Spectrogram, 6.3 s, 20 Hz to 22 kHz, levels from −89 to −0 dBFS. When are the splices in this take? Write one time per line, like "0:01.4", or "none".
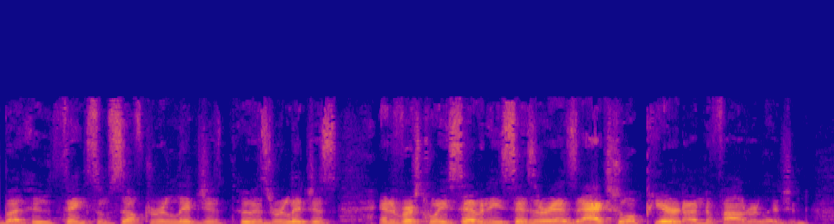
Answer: none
